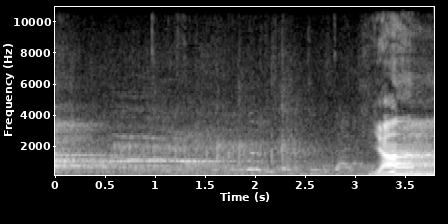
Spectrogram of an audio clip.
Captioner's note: audience cheering and applauding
